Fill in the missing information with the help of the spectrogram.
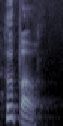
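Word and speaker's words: hupo (ὑπό): hupo. It's U-P-O, but it's a rough breathing mark, so we pronounce it H. H-U-P-O, hupo meno.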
